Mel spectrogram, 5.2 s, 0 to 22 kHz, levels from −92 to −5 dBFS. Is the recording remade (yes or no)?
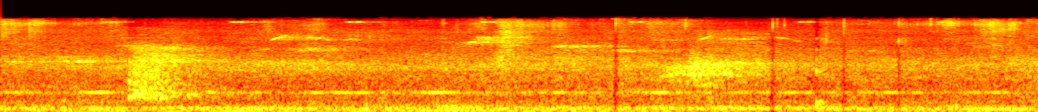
no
